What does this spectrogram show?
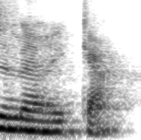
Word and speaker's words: américain: So if it's masculine, you'd say, je suis américain. Américain. We don't pronounce that ending, right?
